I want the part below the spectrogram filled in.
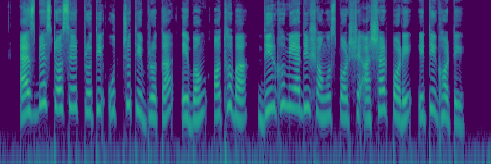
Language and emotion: Bengali, neutral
